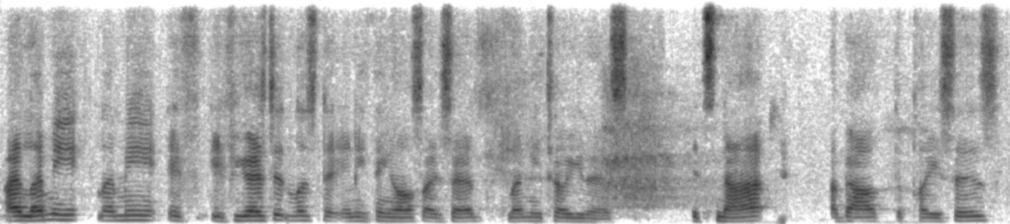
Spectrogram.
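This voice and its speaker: A man's voice: a little high, fairly even intonation, normal speed, a little hiss or hum, low-quality recording. A man in his forties talking on a live show in a rambling, earnest way, often restarting sentences and swearing casually. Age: 40s. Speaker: livestream show regular.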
